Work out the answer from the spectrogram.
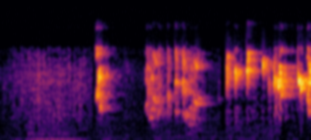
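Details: A low rumbling noise opens, then captive lovebirds in a colony setup give short bursts of shrill chirps that grow into rapid, piercing calls toward the end.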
